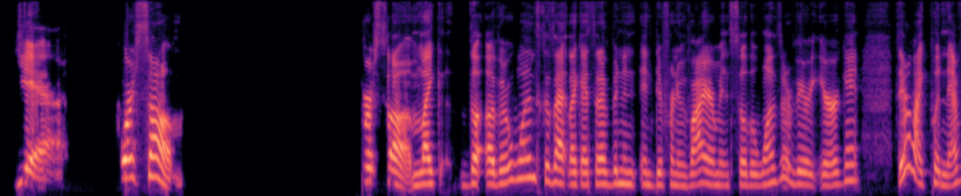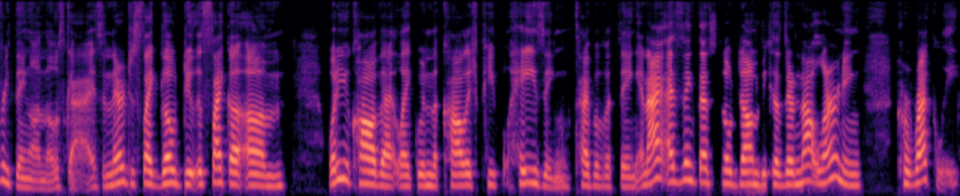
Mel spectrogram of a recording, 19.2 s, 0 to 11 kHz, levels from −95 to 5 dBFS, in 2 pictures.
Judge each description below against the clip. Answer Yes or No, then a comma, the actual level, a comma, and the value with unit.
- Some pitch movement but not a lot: Yes, average, 3.8 semitones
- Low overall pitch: No, high, 205 Hz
